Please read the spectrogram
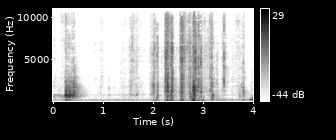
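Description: Tarot cards being shuffled and a card drawn: a short rustle just after the start, then a quick run of card snaps and rubs from about two to three seconds in.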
